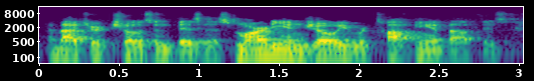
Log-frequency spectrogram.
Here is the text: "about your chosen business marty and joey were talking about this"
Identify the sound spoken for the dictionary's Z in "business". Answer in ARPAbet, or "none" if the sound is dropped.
Z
